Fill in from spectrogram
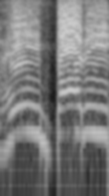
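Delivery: high, loud mocking buddy voice; mock fond greeting. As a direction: sneer at the cutesy moment. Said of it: "B B eight comes rolling out".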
